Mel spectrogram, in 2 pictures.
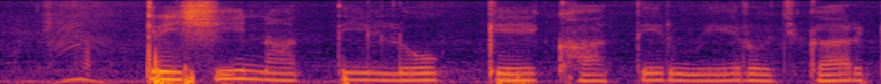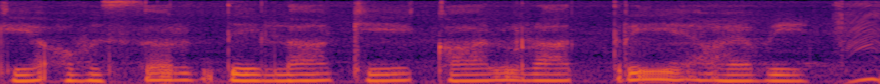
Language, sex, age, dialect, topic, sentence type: Bhojpuri, female, <18, Northern, agriculture, statement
